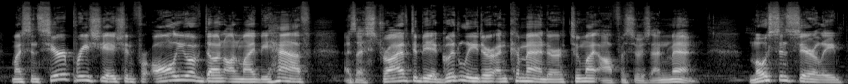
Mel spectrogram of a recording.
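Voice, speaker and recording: A man's voice: medium pitch, sharp tone. A man hosting a show, reading out viewer letters and comments with dry, joking asides. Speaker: show host.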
